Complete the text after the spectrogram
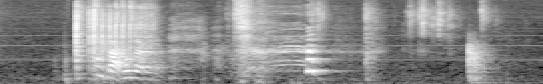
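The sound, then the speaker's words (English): Many dice rattle and clatter across a hard tabletop, a quick burst of sharp clicks and knocks that settle, followed by a few scattered taps, with faint voices murmuring underneath. “There's so many dice on my table right now. Where's the other one?”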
